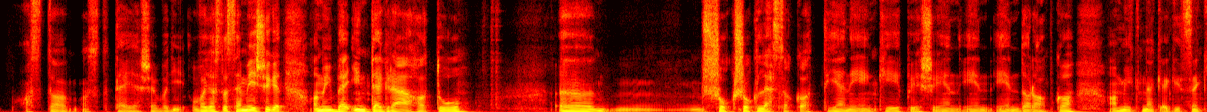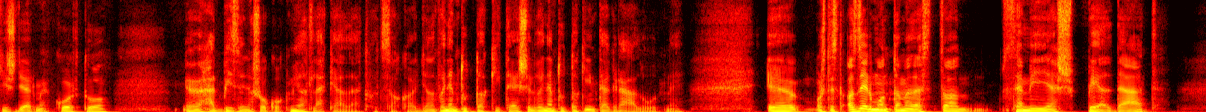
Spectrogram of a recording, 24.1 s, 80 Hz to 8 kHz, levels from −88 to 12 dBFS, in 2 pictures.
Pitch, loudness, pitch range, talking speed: 105 Hz, -17 LUFS, 95-115 Hz, 130 wpm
